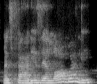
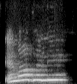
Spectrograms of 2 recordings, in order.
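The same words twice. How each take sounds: First: Said in the usual way. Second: "É logo ali" much higher and louder, thrilled; excited exclamation. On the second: Real, not acted. Telling followers her Paris dream is near, excited exclaim. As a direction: shout "logo ali" with high, bursting excitement. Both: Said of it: "Eu quero ir pra Paris".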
